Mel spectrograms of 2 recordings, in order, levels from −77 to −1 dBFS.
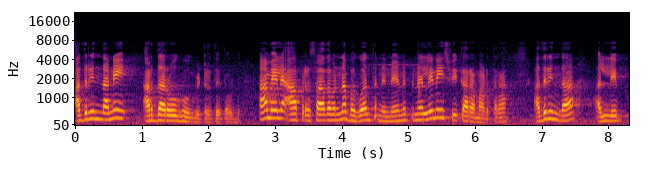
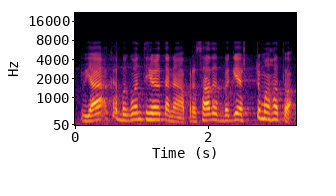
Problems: background sounds at intervals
